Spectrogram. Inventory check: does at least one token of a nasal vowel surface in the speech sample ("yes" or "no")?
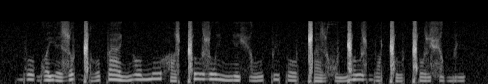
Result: no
